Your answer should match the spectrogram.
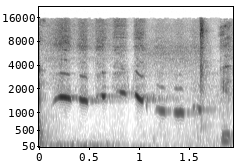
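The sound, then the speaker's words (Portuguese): A person whistles a short, wavering tune, the pitch rising and falling in a single sustained line for about two seconds, clear over faint low background noise. “Isso é só eh, falta de chá, má educação, mas de resto, pessoas que assobiam porque estão felizes e porque lhes apetece assobiar, não acho mal.”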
